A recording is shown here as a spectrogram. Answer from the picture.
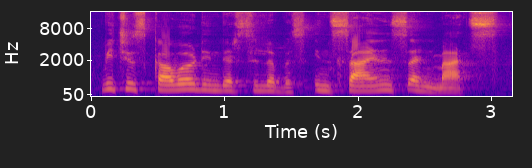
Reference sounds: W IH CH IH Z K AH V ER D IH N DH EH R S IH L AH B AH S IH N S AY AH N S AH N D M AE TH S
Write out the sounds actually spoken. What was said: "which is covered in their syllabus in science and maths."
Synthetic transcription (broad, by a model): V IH CH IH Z K AH V ER D IH N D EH R S IH L AH B AH S IH N S AY AH N S AH N D M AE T S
